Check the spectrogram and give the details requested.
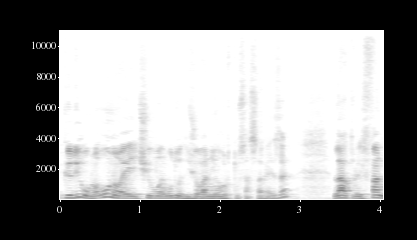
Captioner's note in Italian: sassarese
